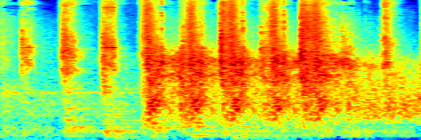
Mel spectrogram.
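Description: Rapid gunfire, with a dense burst of shots through the middle, mixed with music that has a steady bass line.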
